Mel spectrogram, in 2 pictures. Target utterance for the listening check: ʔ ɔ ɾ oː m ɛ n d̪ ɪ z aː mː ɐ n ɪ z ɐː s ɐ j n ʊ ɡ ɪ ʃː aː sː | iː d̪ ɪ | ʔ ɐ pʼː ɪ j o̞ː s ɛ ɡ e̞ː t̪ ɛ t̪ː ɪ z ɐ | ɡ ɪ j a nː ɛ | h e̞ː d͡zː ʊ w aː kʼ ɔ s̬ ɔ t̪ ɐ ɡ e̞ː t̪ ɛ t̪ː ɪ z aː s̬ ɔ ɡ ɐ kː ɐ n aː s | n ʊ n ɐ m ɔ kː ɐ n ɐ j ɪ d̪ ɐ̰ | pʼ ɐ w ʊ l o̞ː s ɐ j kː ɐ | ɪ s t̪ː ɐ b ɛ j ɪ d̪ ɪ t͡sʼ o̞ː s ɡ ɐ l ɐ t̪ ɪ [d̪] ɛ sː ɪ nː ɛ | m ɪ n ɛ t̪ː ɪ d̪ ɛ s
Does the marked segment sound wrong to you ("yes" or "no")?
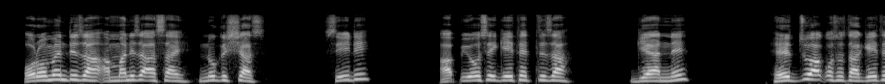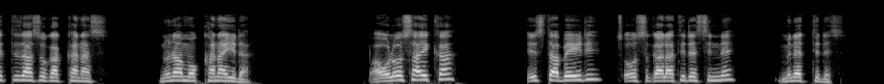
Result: no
